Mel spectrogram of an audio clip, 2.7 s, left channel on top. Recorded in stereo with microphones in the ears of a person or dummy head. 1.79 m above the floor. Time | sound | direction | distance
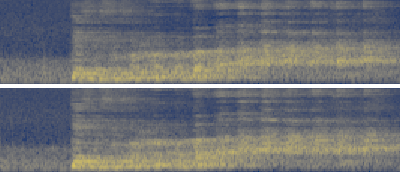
0.5 | laughter | 15° right (ahead or behind) | 1.7 m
